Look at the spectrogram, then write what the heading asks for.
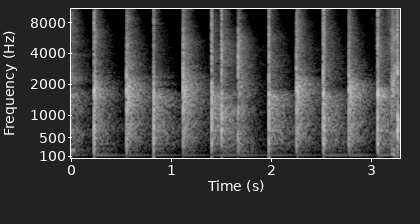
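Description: A steady run of sharp hand claps by people trying to keep in rhythm with each other, about a dozen over a few seconds, keeping a loose rhythm, with the occasional quick double clap; loud and crisp with a low constant hum beneath and no talking.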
